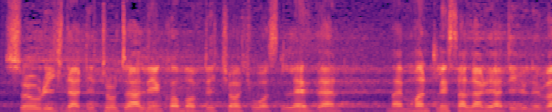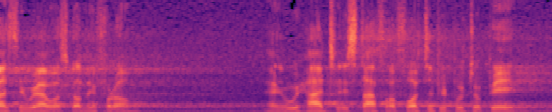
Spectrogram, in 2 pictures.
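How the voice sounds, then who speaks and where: An older man with a Nigerian accent preaching a sermon into a handheld mic in a large packed auditorium, slowly repeating scripture references and decreeing blessings. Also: mid-range voice, fairly even intonation, gravelly, slight background noise. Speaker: pastor. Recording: echoey hall with long reverb.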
